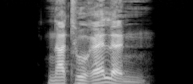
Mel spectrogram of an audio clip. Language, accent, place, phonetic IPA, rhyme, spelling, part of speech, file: German, Germany, Berlin, [natuˈʁɛlən], -ɛlən, Naturellen, noun, De-Naturellen.ogg
- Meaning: dative plural of Naturell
